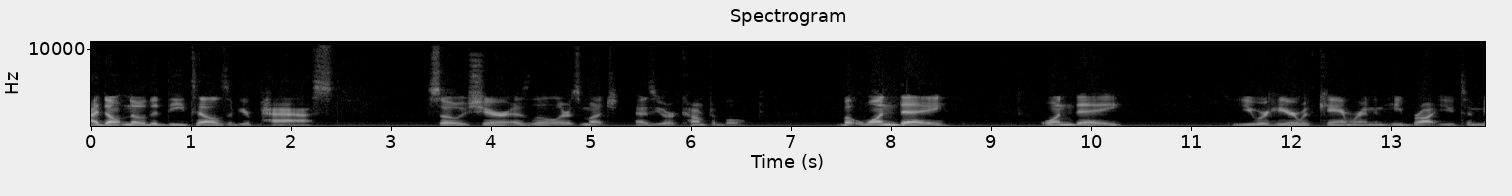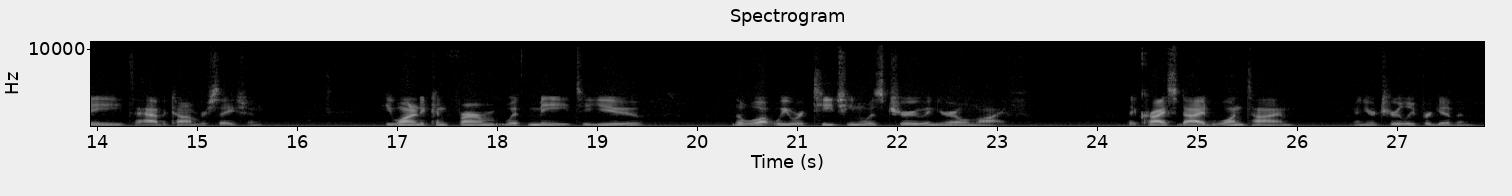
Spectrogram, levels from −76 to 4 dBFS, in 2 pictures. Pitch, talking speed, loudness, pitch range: 80 Hz, 145 wpm, -34 LUFS, 60-90 Hz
